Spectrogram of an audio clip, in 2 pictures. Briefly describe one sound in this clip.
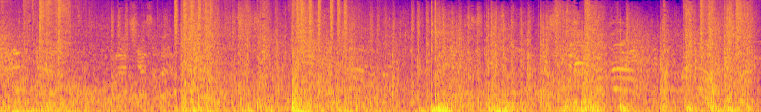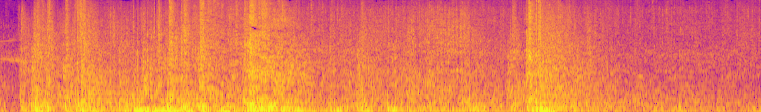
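Tank engines rumble steadily.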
